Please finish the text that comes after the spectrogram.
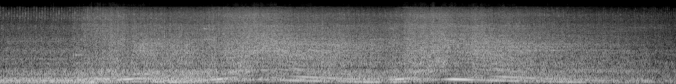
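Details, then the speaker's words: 1993 Jeep Grand Cherokee 4.0 six-cylinder, 186,602 miles, warmed up to about 210: pitch climbs and falls smoothly through several blips and settles cleanly, no knocks or rattles; healthy engine revving well. "Like I said, just a great running engine."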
